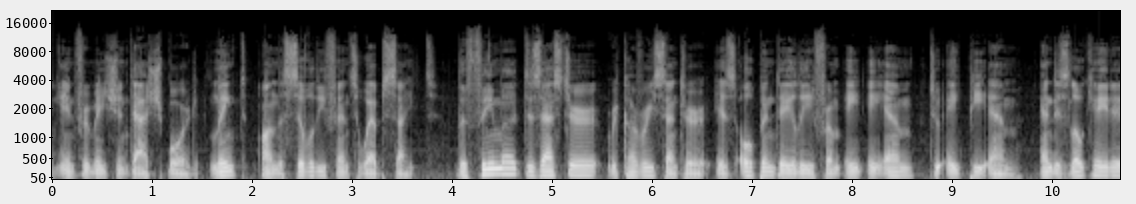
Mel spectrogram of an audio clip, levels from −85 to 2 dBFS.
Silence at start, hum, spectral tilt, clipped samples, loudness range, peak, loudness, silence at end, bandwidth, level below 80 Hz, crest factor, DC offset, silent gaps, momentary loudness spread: 0 s; none; -6 dB/octave; under 0.1%; 2 LU; 0 dBFS; -15 LUFS; 0 s; 14 kHz; -32 dBFS; 14 dB; under 0.1%; none; 6 LU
